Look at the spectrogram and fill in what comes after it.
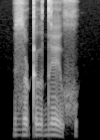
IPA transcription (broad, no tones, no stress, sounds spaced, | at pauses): z ø ʈ ɯ d e xʷ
